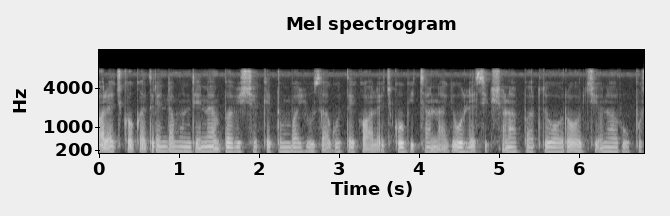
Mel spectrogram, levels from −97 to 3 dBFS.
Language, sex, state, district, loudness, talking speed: Kannada, female, Karnataka, Chamarajanagar, -22 LUFS, 165 wpm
